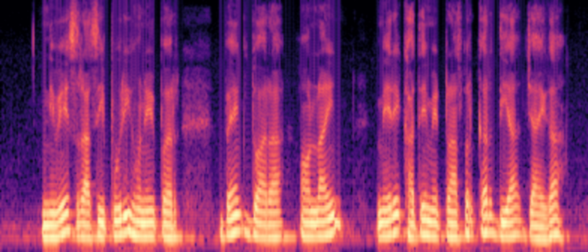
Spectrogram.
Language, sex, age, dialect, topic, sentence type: Hindi, male, 25-30, Garhwali, banking, question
